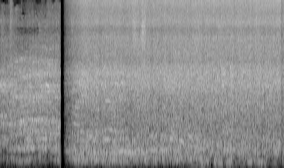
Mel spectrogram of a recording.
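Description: Children kick and splash water loudly in an echoing indoor pool.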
